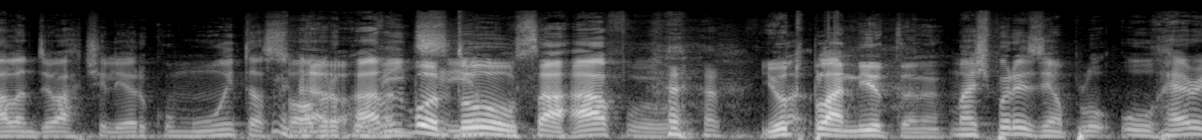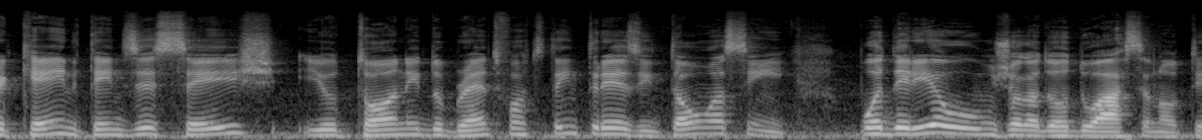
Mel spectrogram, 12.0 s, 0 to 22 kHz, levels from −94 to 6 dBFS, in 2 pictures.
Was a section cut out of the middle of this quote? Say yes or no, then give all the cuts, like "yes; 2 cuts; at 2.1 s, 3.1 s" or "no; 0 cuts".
no; 0 cuts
